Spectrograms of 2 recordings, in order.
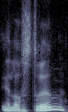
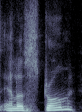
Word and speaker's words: Ellerström: My name is Ellerström, pronounced in Swedish. I could change that right now and be Ellerström, because I will be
